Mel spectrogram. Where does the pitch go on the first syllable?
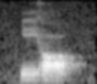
falling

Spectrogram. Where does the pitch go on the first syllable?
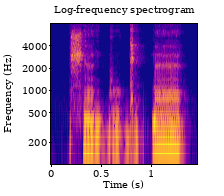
low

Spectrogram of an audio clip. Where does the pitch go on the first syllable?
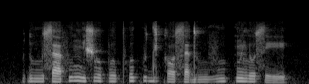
low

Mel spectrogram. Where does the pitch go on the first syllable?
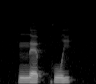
low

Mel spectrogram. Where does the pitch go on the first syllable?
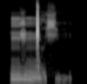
high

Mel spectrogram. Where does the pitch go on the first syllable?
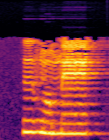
high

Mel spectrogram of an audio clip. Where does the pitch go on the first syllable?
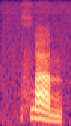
falling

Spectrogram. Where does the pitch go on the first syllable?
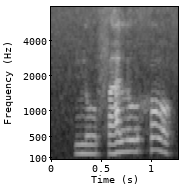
low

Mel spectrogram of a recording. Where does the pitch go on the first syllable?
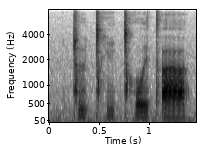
high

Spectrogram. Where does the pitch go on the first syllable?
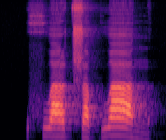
high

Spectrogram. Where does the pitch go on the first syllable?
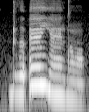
low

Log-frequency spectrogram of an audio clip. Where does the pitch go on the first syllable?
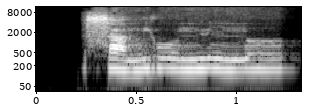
low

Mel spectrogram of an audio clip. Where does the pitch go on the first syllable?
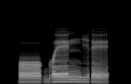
low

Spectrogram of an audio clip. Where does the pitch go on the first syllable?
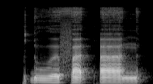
low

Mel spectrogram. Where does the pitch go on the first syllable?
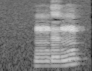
rising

